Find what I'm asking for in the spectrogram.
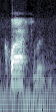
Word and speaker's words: Claflin: Claflin. It's spelled Claflin. Claflin University out of South Carolina.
